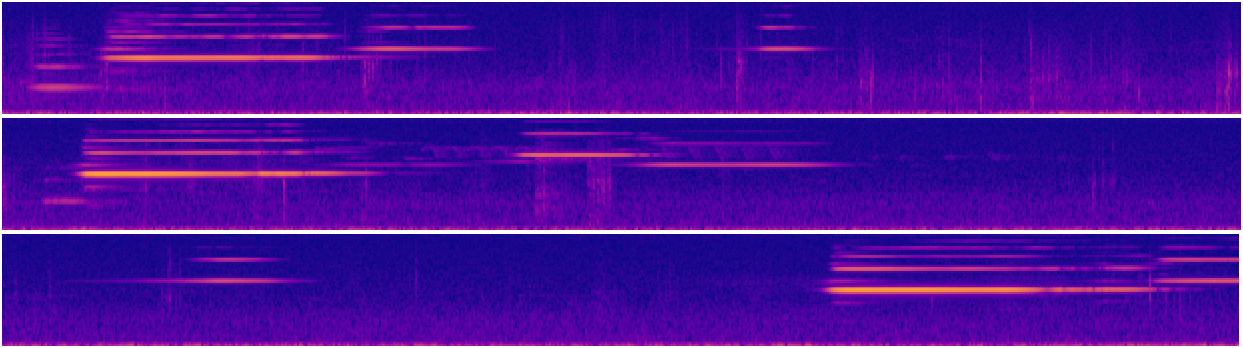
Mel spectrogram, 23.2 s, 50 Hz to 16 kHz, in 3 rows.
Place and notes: Yorkshire Sculpture Park - Squeaky Gate in Yorkshire
A wonderful squeaky gate...
22 May 2010, ~13:00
